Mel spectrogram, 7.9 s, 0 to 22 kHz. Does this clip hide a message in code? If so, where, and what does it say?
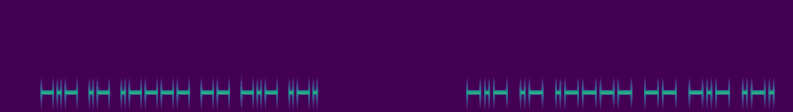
Yes: Morse code from 0.4 to 7.7 s, heard as a keyed tone, about 31 wpm, 700 Hz. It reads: KA1MKR KA1MKR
